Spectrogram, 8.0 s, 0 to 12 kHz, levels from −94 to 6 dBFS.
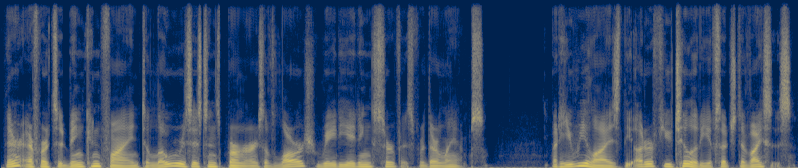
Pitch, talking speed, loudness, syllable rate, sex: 120 Hz, 190 wpm, -18 LUFS, 6.2 syllables/s, male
